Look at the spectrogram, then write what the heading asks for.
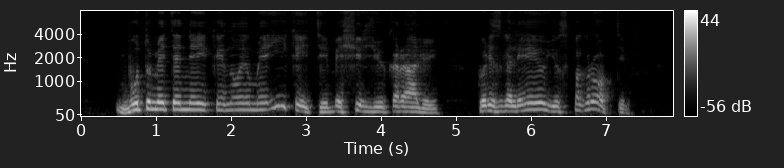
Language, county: Lithuanian, Klaipėda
